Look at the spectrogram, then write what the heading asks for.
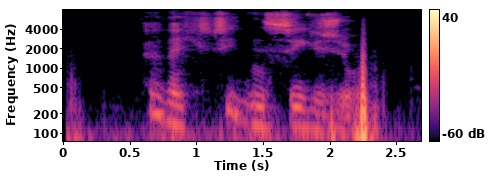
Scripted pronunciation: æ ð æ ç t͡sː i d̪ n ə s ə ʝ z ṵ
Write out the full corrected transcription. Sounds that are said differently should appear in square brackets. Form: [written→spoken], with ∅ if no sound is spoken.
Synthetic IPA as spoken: æ ð æ ç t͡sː i d̪ n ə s ə ʝ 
